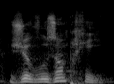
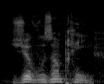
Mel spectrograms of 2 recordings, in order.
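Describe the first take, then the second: The two takes are said the same way.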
